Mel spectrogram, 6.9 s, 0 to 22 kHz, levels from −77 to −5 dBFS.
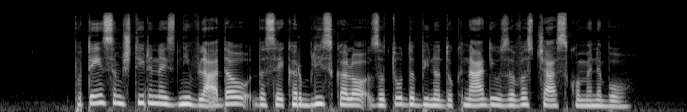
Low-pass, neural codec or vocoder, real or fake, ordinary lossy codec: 14.4 kHz; none; real; none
